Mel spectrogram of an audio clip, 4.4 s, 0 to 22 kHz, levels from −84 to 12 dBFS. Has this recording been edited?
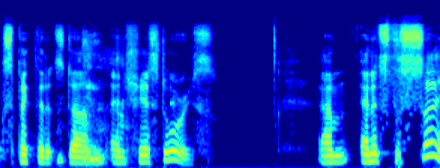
no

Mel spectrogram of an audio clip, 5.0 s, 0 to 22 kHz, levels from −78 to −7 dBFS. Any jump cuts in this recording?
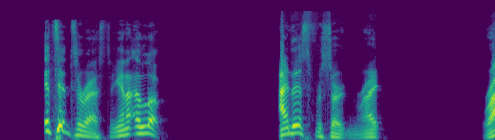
yes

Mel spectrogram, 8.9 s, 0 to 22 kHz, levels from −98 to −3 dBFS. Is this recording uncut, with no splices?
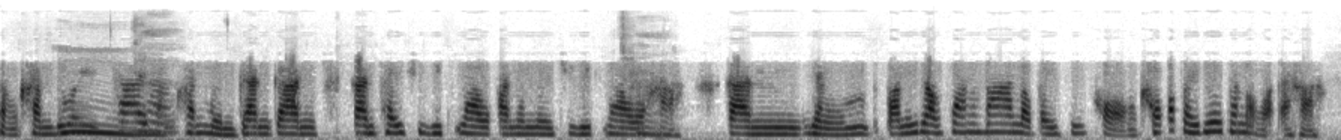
no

